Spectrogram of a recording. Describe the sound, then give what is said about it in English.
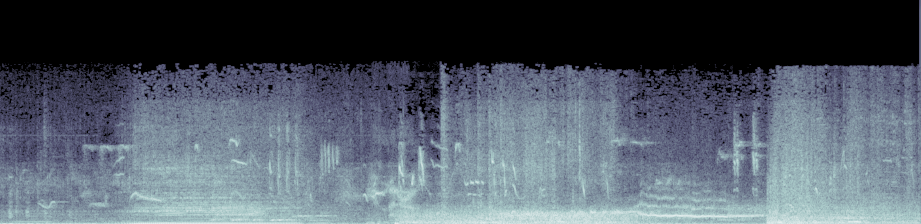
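A car engine revs up loudly with rising pitch as the car drives off, then gives way to a sustained rushing, splashing roar, with faint bird chirps scattered over the top. No one speaks. “That looked like the car is drowning in the lake.”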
